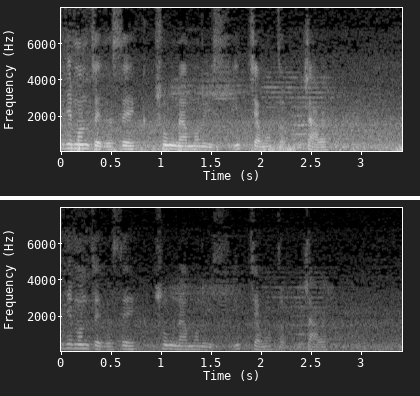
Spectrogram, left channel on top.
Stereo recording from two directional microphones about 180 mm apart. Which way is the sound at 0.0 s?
20° left (ahead or behind).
